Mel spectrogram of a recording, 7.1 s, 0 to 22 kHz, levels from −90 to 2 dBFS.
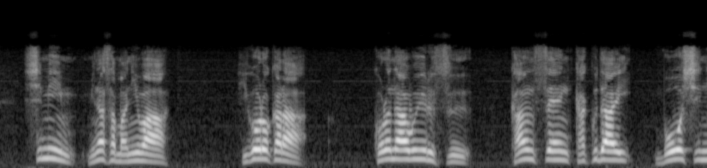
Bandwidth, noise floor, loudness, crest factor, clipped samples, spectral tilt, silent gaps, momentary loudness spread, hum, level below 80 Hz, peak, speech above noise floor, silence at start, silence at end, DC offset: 7.4 kHz; -61 dBFS; -18 LUFS; 18 dB; under 0.1%; -5 dB/octave; none; 16 LU; none; -70 dBFS; -2 dBFS; 44 dB; 0.25 s; 0 s; under 0.1%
